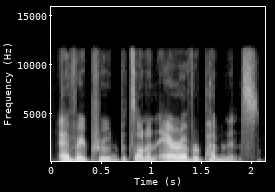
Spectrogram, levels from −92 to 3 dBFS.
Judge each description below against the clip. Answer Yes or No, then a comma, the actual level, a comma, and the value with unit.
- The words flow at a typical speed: No, fast, 225 wpm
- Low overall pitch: No, high, 190 Hz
